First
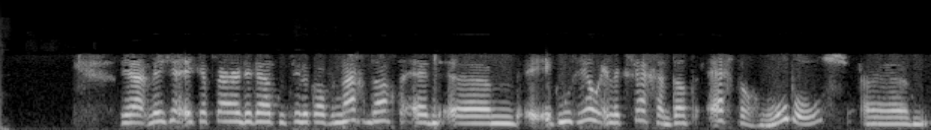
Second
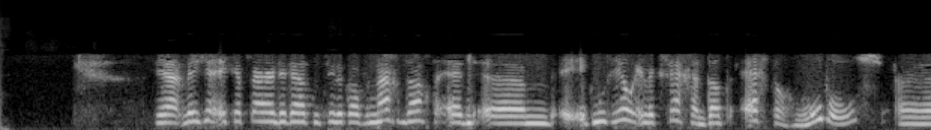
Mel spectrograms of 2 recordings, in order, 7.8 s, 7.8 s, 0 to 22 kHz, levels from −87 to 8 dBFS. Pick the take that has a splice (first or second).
first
